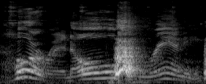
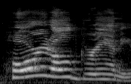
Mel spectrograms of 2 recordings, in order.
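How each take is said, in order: First: Loud grumbling curse; angry cry. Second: Loud growled curse; growling. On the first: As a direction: spit it out sore. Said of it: "the wolf cried". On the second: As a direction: growl it, nursing his nose. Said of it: "the wolf growled". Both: A narrator's reading.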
